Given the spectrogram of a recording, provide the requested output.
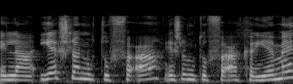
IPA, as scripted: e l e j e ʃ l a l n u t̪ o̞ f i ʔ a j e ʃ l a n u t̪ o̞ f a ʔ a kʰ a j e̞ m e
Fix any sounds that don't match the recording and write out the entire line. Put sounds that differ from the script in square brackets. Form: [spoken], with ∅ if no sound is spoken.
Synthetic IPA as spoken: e l [a] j e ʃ l a [∅] n u t̪ o̞ f [a] ʔ a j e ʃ l a n u t̪ o̞ f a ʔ a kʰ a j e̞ m e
